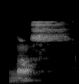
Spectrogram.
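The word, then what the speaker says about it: нос: In English, it could be like S or K, but in Russian is always like S, so it would be nos. Nos.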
